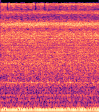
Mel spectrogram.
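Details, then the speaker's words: Lotus Elite back in life a decade after being laid up in a barn, with good oil pressure and charging. A steady, deep, smooth idle with no knocks or misses. "Wow, what a car. So a decade later, she bursts back into life."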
